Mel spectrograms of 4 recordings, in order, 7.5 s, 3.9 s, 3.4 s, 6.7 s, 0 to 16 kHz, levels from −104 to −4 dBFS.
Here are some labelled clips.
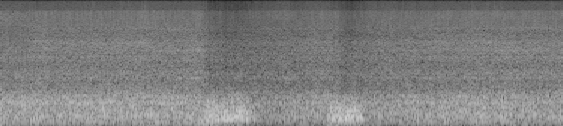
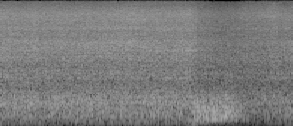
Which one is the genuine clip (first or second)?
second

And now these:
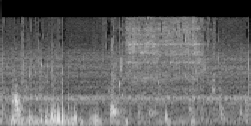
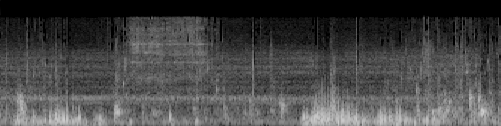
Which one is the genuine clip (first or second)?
second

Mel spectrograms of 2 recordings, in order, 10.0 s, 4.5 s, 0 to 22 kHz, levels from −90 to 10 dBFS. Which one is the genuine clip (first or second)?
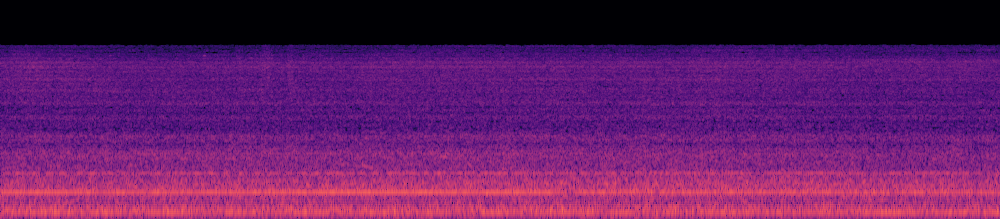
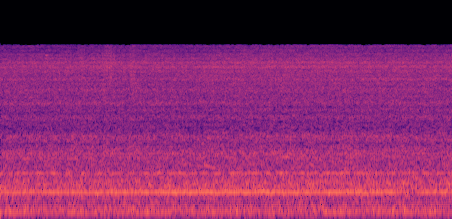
first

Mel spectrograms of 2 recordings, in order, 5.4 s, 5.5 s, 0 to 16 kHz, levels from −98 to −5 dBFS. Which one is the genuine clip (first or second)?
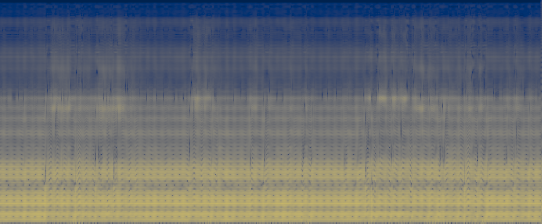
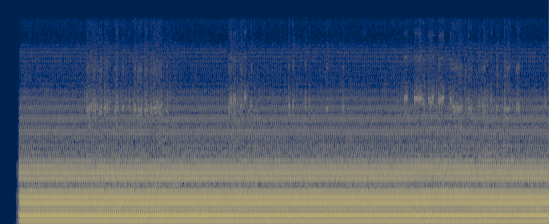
second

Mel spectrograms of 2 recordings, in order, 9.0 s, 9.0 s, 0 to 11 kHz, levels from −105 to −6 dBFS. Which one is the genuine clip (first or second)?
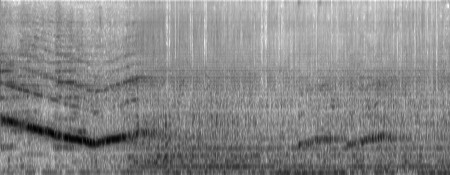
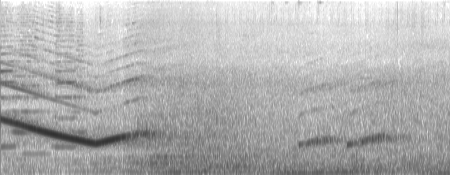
second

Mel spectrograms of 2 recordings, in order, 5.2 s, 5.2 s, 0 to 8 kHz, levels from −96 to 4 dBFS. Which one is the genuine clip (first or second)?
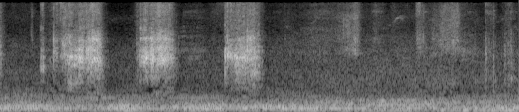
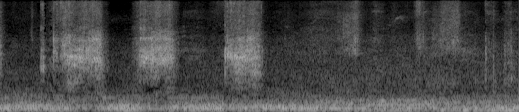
first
